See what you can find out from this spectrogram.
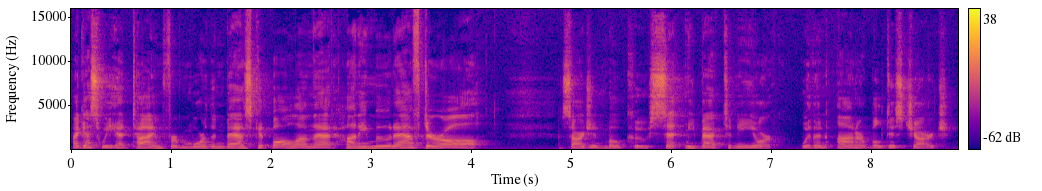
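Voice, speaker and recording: A man's voice: mid-range voice, expressive, moderate pace, close to an everyday voice. A man acting as a young driving instructor and soldier, telling his love story in a wry, folksy way for a radio play. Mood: wry, nostalgic. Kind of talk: first-person radio storytelling with acted dialogue.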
